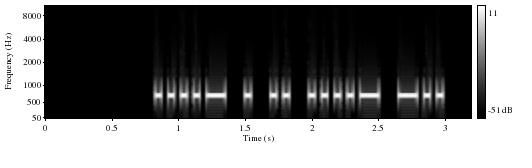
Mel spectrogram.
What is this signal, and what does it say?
Morse code, heard as a keyed tone, about 25 wpm, 700 Hz. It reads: 4EI4D
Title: Five Challenging Letter-Number Combinations 25wpm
